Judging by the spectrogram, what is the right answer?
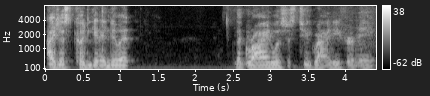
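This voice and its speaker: A man's voice: medium pitch, little pitch movement, normal speed. A man co-hosting a casual gaming podcast, talking through game trailers with loose, swearing chatter and lots of fillers. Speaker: podcast co-host. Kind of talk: casual gaming news chat.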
